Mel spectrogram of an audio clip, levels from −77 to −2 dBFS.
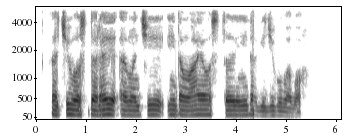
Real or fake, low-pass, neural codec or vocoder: real; 5.4 kHz; none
